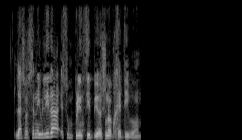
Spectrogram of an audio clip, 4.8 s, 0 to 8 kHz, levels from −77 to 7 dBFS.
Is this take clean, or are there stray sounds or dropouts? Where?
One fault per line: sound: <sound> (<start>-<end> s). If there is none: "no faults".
no faults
